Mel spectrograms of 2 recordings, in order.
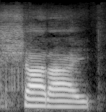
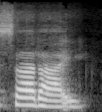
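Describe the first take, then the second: First: The name begins with a sh sound. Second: The name begins with a plain s sound. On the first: The speaker calls it right. "a primeira letra do nome dela é um Shin. E o Shin tem som de S H" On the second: The speaker calls it wrong. "Mas não é Sarai"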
